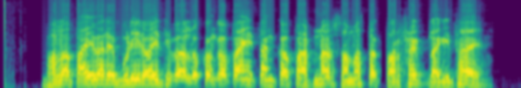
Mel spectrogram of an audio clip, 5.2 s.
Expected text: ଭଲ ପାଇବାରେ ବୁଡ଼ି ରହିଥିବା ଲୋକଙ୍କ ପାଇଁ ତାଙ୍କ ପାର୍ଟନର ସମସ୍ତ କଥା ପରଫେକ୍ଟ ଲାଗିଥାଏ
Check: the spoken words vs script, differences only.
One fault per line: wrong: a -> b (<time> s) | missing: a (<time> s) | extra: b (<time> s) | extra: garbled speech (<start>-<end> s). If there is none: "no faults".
missing: କଥା (3.8 s)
